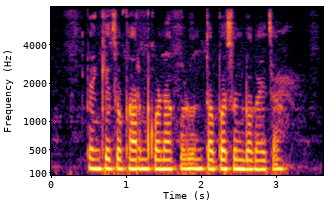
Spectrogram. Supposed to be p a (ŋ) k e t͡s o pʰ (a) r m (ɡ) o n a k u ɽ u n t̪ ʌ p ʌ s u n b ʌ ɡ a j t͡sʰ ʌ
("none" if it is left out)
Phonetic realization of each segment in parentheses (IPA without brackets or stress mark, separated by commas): ŋ, a, k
